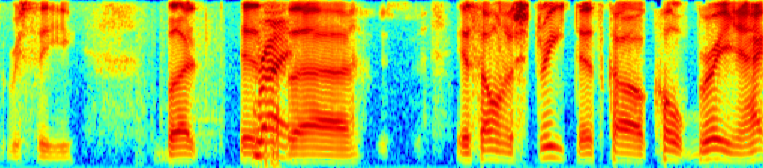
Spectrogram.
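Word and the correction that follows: Côte Brillante: Actually, it's pronounced Cote Brillante, which means brilliant hill when it's translated.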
